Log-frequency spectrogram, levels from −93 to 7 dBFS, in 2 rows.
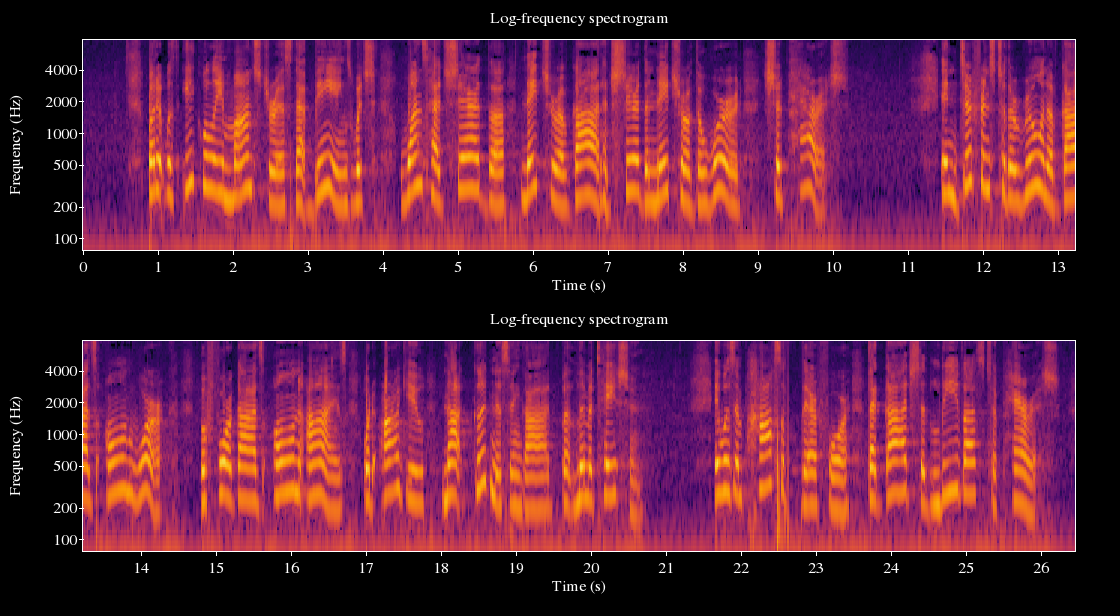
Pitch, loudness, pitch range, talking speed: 245 Hz, -15 LUFS, 210-275 Hz, 125 wpm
